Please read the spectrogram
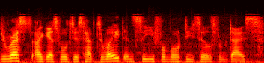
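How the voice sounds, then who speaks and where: A man speaks with a non-native accent. His intonation is fairly even. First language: not English. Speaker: gaming YouTuber. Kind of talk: gaming commentary. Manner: casual, some hesitations.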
